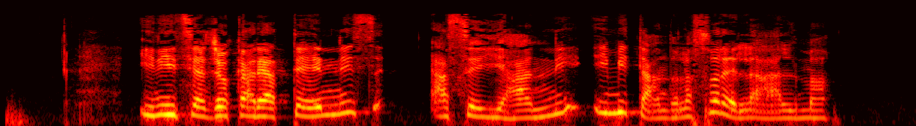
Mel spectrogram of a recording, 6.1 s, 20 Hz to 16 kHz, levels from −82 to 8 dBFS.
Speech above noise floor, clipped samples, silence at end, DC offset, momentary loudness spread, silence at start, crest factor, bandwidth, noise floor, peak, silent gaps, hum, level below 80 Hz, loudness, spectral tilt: 49 dB; under 0.1%; 0.6 s; under 0.1%; 13 LU; 0.05 s; 20 dB; 11.5 kHz; -73 dBFS; -6 dBFS; none; none; -60 dBFS; -24 LUFS; -3.5 dB/octave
